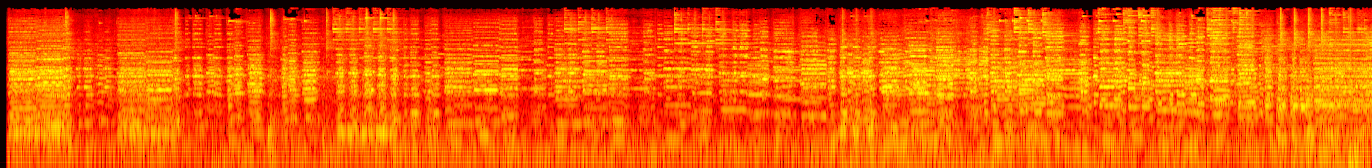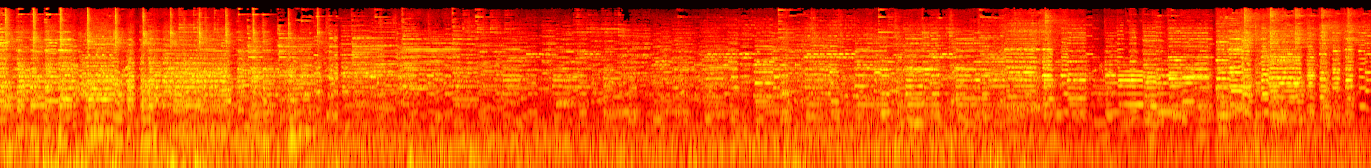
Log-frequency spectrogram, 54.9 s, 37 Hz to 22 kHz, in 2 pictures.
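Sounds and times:
carnival sounds: 0.2s - 54.8s.

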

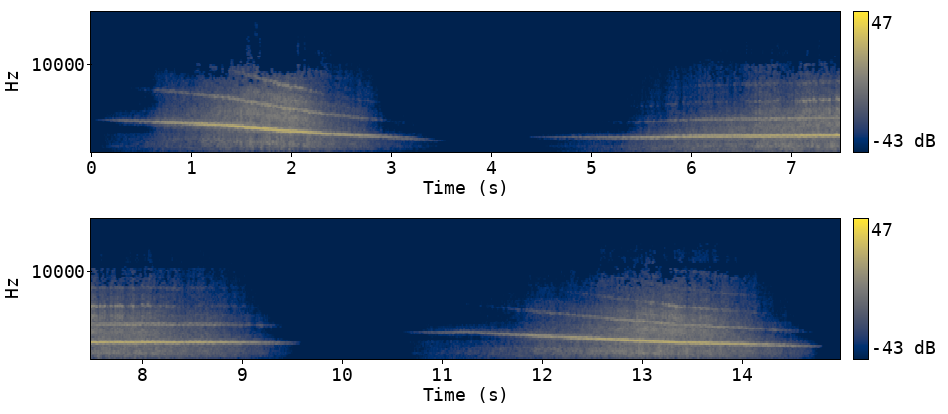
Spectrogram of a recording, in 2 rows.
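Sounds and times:
whistle of a falling rocket: 0.0s - 3.6s, 4.4s - 9.6s, 10.6s - 14.8s.

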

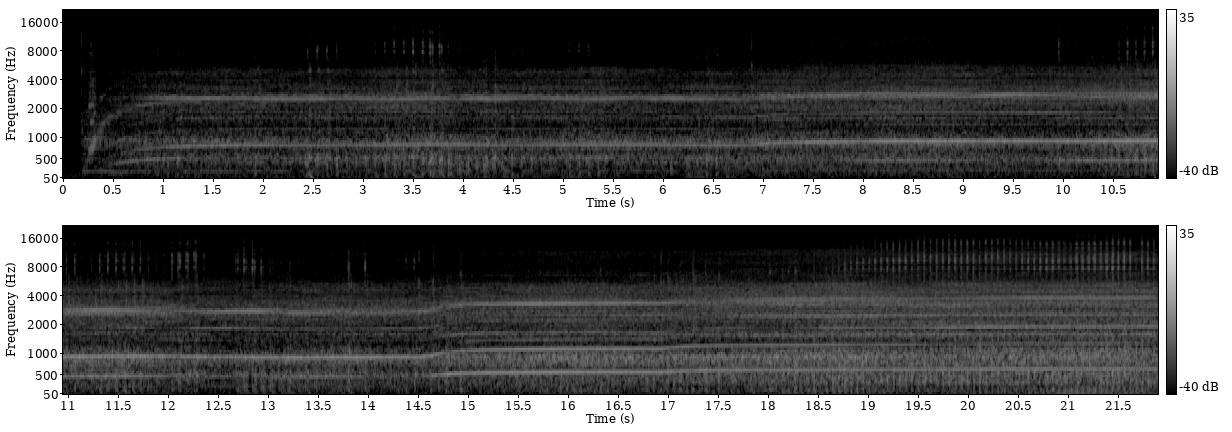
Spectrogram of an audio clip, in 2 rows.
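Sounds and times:
kitchen mixer running: 0.2s - 21.8s.

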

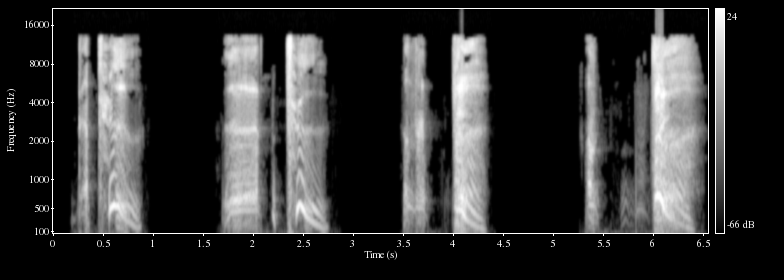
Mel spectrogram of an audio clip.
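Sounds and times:
cartoon sneeze: 0.3s - 1.0s, 1.7s - 2.8s, 3.5s - 4.4s, 5.4s - 6.5s.

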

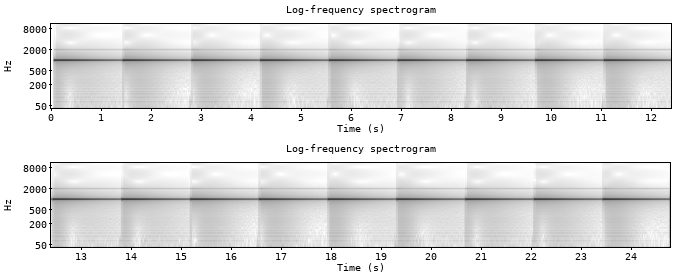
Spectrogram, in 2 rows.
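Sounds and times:
car unfastened seatbelt warning signal: 0.1s - 24.7s.

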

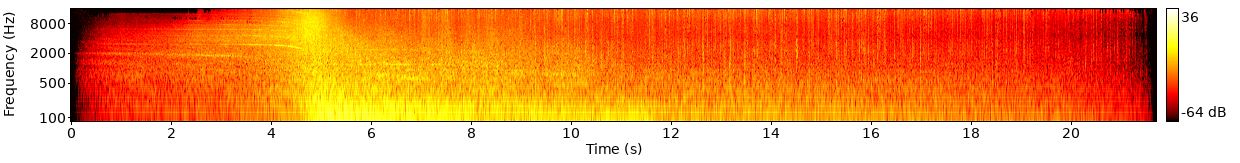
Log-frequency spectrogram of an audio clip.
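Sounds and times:
passenger plane crash: 0.5s - 17.7s.

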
